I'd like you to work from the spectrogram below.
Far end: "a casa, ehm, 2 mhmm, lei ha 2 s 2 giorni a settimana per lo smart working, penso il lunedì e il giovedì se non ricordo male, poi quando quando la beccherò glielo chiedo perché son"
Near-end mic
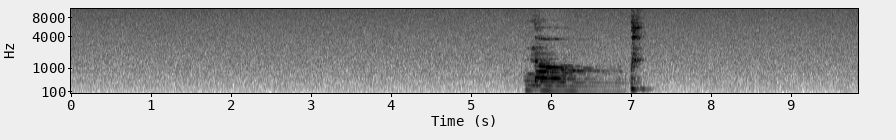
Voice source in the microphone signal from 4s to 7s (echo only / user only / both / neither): user only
